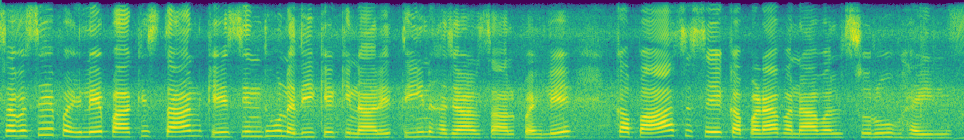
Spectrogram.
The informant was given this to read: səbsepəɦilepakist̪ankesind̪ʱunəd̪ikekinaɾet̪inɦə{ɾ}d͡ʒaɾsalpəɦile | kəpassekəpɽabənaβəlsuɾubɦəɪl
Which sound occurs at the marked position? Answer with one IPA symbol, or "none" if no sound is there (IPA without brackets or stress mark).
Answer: none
